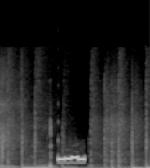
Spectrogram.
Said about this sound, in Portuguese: Pedi para ligar para ele aqui, vamos ver.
